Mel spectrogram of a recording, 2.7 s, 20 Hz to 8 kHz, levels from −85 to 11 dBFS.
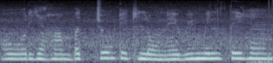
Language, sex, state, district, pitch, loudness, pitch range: Hindi, female, Punjab, Fazilka, 235 Hz, -12 LUFS, 225-245 Hz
